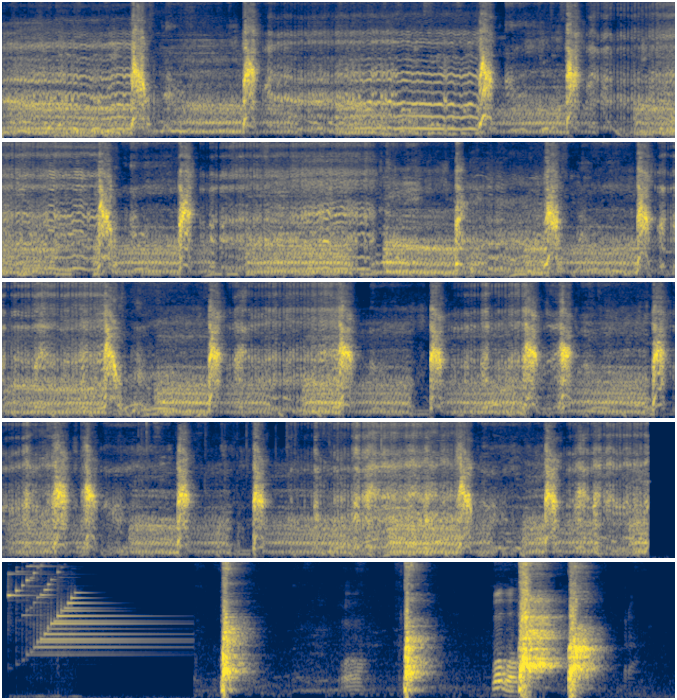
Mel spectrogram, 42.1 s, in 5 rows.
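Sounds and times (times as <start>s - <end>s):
dog barking: 1.6s - 1.9s, 3.0s - 3.2s, 6.0s - 6.2s, 9.6s - 9.9s, 10.6s - 10.8s, 15.2s - 15.5s, 16.4s - 16.6s, 18.1s - 18.4s, 19.4s - 19.6s, 21.0s - 21.3s, 25.9s - 26.5s, 27.4s - 27.7s, 30.9s - 31.2s, 32.0s - 32.2s, 36.4s - 36.9s, 38.6s - 39.2s, 40.1s - 41.3s.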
